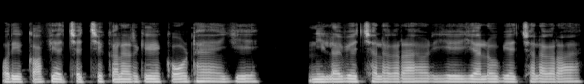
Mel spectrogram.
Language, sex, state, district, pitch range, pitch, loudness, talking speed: Hindi, male, Uttar Pradesh, Jyotiba Phule Nagar, 125-130 Hz, 130 Hz, -15 LUFS, 235 wpm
